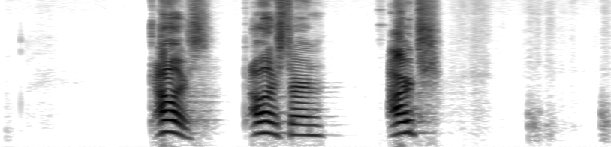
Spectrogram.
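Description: A man shouts drill commands in a large room.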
